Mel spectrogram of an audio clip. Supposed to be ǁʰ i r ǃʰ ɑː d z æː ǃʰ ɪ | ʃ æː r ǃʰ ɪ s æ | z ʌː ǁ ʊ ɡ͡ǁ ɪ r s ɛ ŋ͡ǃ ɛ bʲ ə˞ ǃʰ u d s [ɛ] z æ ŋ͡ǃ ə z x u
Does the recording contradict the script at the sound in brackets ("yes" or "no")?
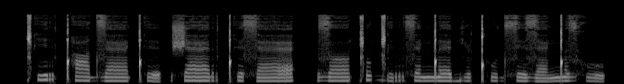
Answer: yes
